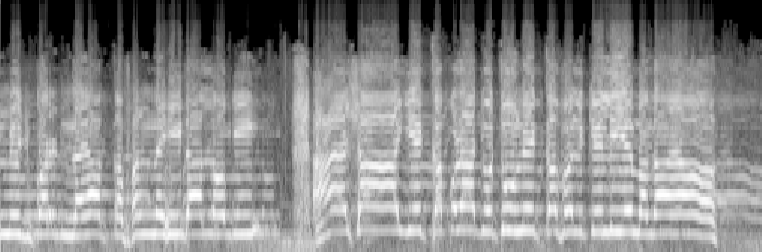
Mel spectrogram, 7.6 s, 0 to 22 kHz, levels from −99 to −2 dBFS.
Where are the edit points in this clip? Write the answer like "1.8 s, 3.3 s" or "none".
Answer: 2.5 s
